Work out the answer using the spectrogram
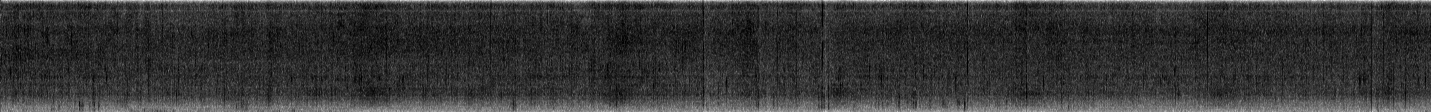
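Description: Beef, vegetables and mushrooms sizzling in a dutch oven over a campfire: a steady frying hiss broken by scattered sharp pops and crackles.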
